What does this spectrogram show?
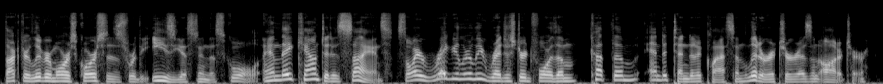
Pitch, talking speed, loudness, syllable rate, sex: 160 Hz, 210 wpm, -18 LUFS, 6.3 syllables/s, male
